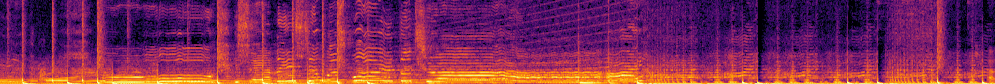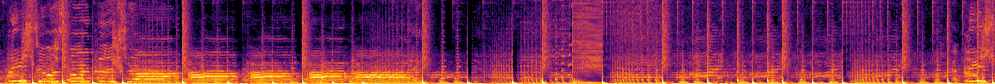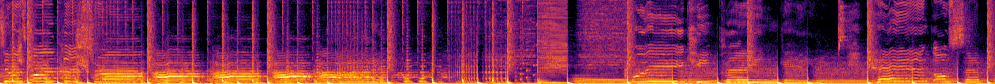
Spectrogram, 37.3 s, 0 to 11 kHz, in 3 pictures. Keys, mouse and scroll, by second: 0.5 shift+click, 1.4 alt+z, 1.6 x, 2.4 shift+middle click, 3.3 scroll up 3, 3.8 ctrl+z, 5.2 ctrl+r, 8.6 g, 9.4 shift+d, 10.2 h, 10.5 click, 11.0 shift+click, 11.4 x, 12.2 click, 12.7 shift+click, 12.9 x, 13.9 alt+h, 15.0 ctrl+r, 16.6 ctrl+r, 17.5-18.8 drag, 17.5 middle click, 18.8 Tab, 19.6 ctrl+i, 19.7 h, 20.4 click, 20.6 middle drag, 20.7 Tab, 20.9-22.3 middle drag, 22.3 l, 22.8 h, 23.0-23.4 middle drag, 23.4-23.9 scroll up 1, 23.9 ctrl+r, 25.5 ctrl+l, 27.8 scroll down 1, 27.9-28.7 middle drag, 28.7 click, 29.1 3, 29.2 click, 29.6 x, 30.1-30.7 middle drag, 30.7 ctrl+z, 30.8-31.5 middle drag, 31.5 click, 31.7 middle click, 32.0 ctrl+z, 32.8 ctrl+r, 34.0 click, 34.1 middle click, 34.7-35.4 scroll up 1, 35.4 ctrl+z, 35.7 ctrl+z, 35.9 ctrl+z, 36.2 ctrl+z, 36.4 ctrl+z, 36.8 ctrl+z, 37.0 ctrl+z.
